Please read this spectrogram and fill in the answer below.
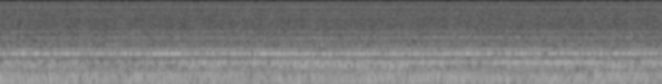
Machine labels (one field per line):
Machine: slide rail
